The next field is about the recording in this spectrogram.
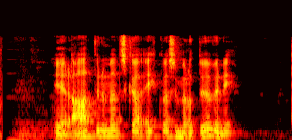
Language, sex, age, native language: Icelandic, male, 30-39, Icelandic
